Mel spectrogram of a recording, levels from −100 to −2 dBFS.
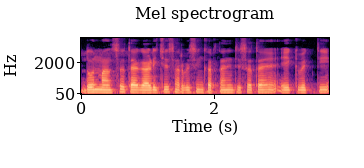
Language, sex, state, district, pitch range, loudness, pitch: Marathi, male, Maharashtra, Gondia, 120-130 Hz, -18 LUFS, 125 Hz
